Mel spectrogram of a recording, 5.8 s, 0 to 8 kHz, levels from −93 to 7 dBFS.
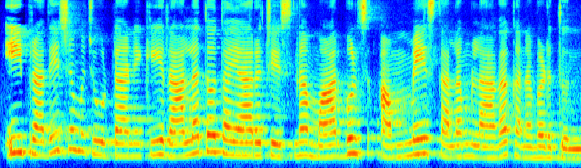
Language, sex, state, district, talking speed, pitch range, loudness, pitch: Telugu, female, Telangana, Komaram Bheem, 115 wpm, 210-265 Hz, -16 LUFS, 230 Hz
